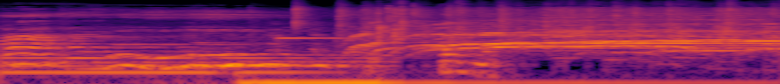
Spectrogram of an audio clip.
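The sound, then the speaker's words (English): Loud cheering and whooping from a live show audience, a dense, steady wash of crowd noise that takes over after the first couple of seconds and holds to the end. “So the crowd just sounds so into it”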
